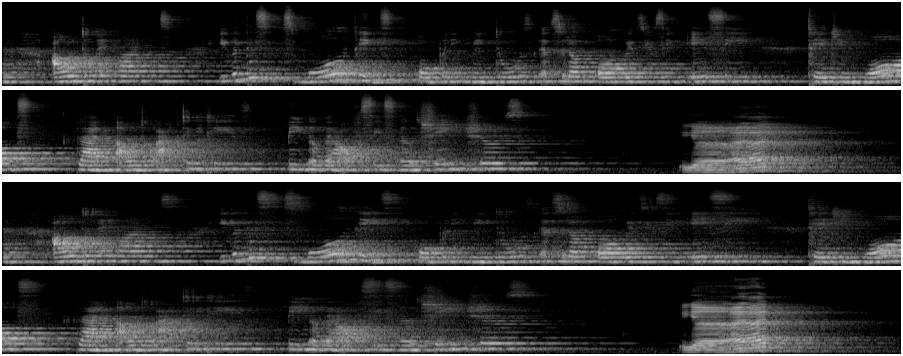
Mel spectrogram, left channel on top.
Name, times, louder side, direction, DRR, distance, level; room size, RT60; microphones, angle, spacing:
voice 1, 0.0-1.6 1.9-3.9 4.2-7.5 8.1-9.2 9.7-11.5 11.8-14.0, left 1 dB, 35° left, 2 dB, 4.8 m, -26 dB
voice 2, 15.8-16.6, right 3 dB, 75° right, 2 dB, 2.7 m, -22 dB
23.0 x 20.5 x 8.9 m, 2.3 s
head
